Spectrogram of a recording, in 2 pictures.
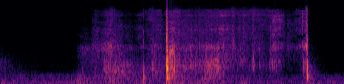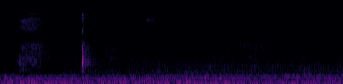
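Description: Plastic ketchup packets being handled and gathered up: a crinkling rustle lasting about two seconds, with a sharp click in the middle and another as it stops.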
